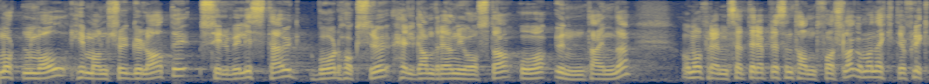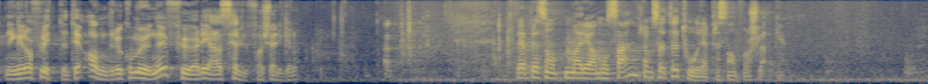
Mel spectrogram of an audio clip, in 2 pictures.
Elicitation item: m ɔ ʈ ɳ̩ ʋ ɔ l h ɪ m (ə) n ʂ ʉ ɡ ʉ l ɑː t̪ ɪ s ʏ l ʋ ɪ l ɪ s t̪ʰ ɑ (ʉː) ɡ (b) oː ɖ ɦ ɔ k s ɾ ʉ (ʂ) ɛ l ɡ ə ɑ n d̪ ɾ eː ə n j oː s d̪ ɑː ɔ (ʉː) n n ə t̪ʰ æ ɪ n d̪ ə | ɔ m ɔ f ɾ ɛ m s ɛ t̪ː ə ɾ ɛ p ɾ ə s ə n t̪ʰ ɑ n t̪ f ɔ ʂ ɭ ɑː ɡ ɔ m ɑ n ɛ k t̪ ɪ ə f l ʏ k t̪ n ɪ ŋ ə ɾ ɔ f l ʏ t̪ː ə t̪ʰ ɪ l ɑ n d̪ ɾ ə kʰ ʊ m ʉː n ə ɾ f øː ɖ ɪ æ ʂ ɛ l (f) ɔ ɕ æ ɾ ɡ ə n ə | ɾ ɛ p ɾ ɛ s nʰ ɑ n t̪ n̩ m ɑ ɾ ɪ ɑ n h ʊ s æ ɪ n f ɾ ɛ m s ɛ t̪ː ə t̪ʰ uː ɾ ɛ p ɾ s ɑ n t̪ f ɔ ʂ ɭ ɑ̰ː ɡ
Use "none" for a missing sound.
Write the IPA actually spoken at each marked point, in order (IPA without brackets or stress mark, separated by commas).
ɑ, ʉ, b, h, ʉ, f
